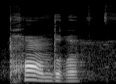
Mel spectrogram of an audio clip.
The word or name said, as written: prendre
